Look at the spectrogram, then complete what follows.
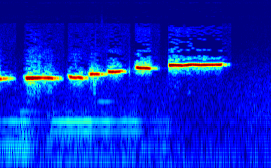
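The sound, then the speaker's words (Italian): A person whistles clearly and loudly alone, sounding a short series of separate notes that step upward in pitch and end on a longer held tone. “Dunque, questo è il fischio classico”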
